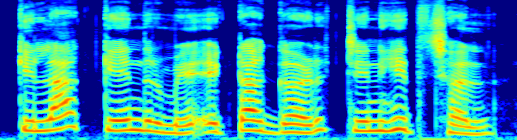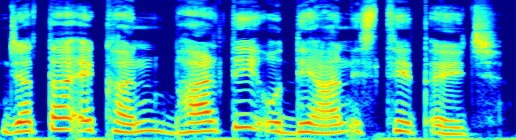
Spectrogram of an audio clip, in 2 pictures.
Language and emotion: Maithili, neutral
